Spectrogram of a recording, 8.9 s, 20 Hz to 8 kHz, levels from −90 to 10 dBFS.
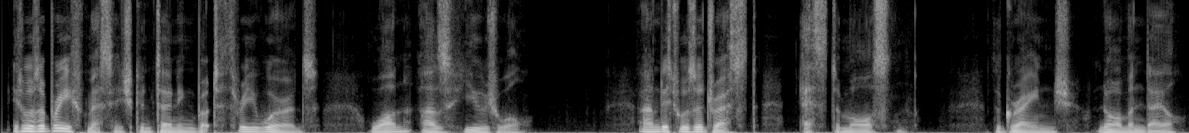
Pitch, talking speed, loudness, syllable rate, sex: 110 Hz, 130 wpm, -19 LUFS, 5.5 syllables/s, male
